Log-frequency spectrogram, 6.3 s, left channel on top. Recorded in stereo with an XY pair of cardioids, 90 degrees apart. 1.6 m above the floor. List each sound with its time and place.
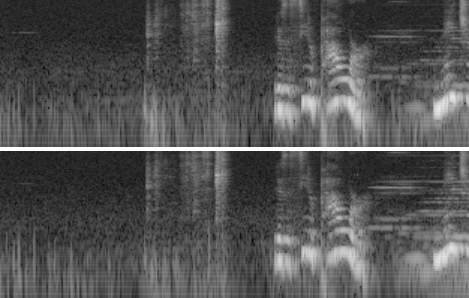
1.9 s keys jangling: 40° right, 1.4 m; by 3.1 s straight ahead, 1.3 m
3.7 s a woman speaking: 10° left, 0.8 m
